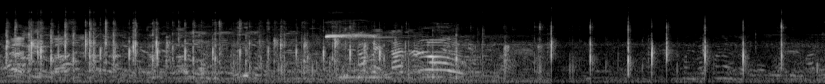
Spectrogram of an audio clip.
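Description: Players and spectators shouting and clapping as a raider is tackled and the defending side wins a point. The claps come thick and fast with the shouting for the first four seconds or so, then thin out to single sharp claps.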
